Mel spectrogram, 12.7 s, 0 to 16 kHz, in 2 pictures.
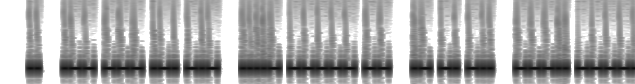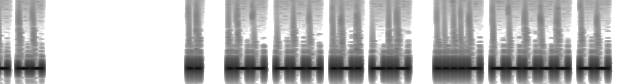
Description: Morse code, heard as a keyed tone, about 38 wpm, 700 Hz. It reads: I WORK 40M AND 80M I WORK 40M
